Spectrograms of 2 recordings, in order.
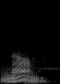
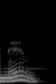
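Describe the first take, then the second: First: The vowel is a long 'ah' sound. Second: The vowel is an 'ay' sound. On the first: This is the older pronunciation. "before the great wall shift, it was naam" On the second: This is today's pronunciation. "name in today's English"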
